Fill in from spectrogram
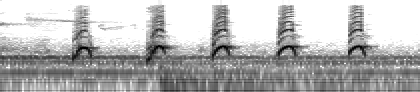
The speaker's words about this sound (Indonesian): Terdengar suara anjing.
